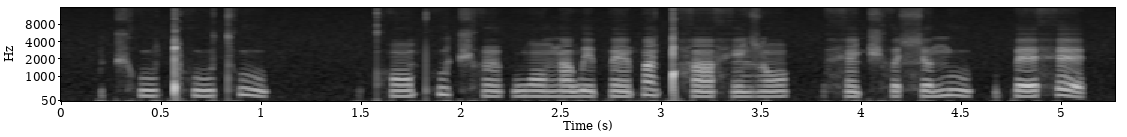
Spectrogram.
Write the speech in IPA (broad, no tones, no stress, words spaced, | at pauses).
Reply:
t͡ʃʰu ǃʰutʰu | kʰɔ̃pʰut͡ʃʰə̃ | wɔ̃ŋãwe pɛ̃ pãǃʰãhẽɮɔ̃ | hɛ̃t͡ʃʰə ɬəŋu | pɛhɛ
